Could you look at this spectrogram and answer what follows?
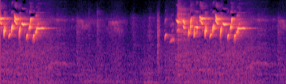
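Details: Wild goldfinch from Bouteldja in Algeria's El Tarf region delivers two short, quick phrases of bright, jingling twitters. A near-silent gap of about two seconds separates the phrases.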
